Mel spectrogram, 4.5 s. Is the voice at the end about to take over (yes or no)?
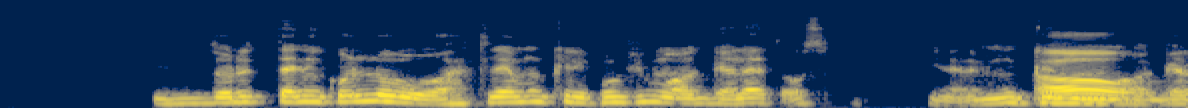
no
